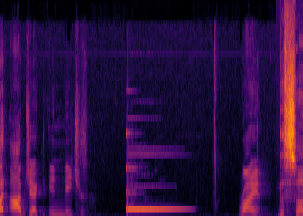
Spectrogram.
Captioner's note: beep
